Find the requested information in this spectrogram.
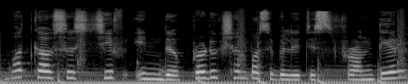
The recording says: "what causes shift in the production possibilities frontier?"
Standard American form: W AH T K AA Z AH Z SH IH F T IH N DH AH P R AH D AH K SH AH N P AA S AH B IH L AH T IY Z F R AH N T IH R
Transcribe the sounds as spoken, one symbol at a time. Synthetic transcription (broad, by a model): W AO T K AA S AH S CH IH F IH N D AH P R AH D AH K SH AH N P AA S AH B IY L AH T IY S F R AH N T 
